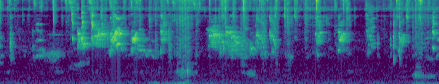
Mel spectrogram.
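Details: Several budgies chirping at twilight feeding time, a busy chatter of short warbled notes with occasional wing rustles and low knocks in the background.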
